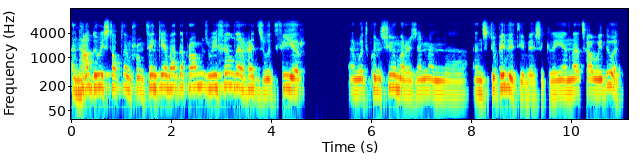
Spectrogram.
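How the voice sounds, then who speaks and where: A man speaks at a fairly slow pace in a fairly high pitch, his tone dark and mellow, with ordinary pitch variation. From Palestine, Beit Sahour near Bethlehem. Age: 60s. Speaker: biologist and activist speaker. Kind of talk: webinar lecture.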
